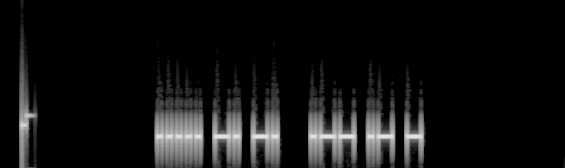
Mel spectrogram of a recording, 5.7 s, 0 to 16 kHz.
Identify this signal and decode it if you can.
Morse code, heard as a keyed tone, about 25 wpm, 700 Hz. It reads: 5NN WAT
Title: Ontario QSO Party Exchange 25wpm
